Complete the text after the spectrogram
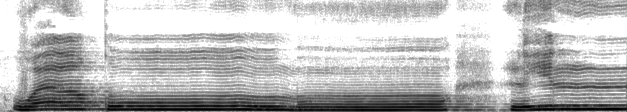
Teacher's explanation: Karena didahului harakat bawah kasrah. Jadi bunyinya harus tipis.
